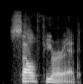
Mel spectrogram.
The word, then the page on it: sulphurate: American English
